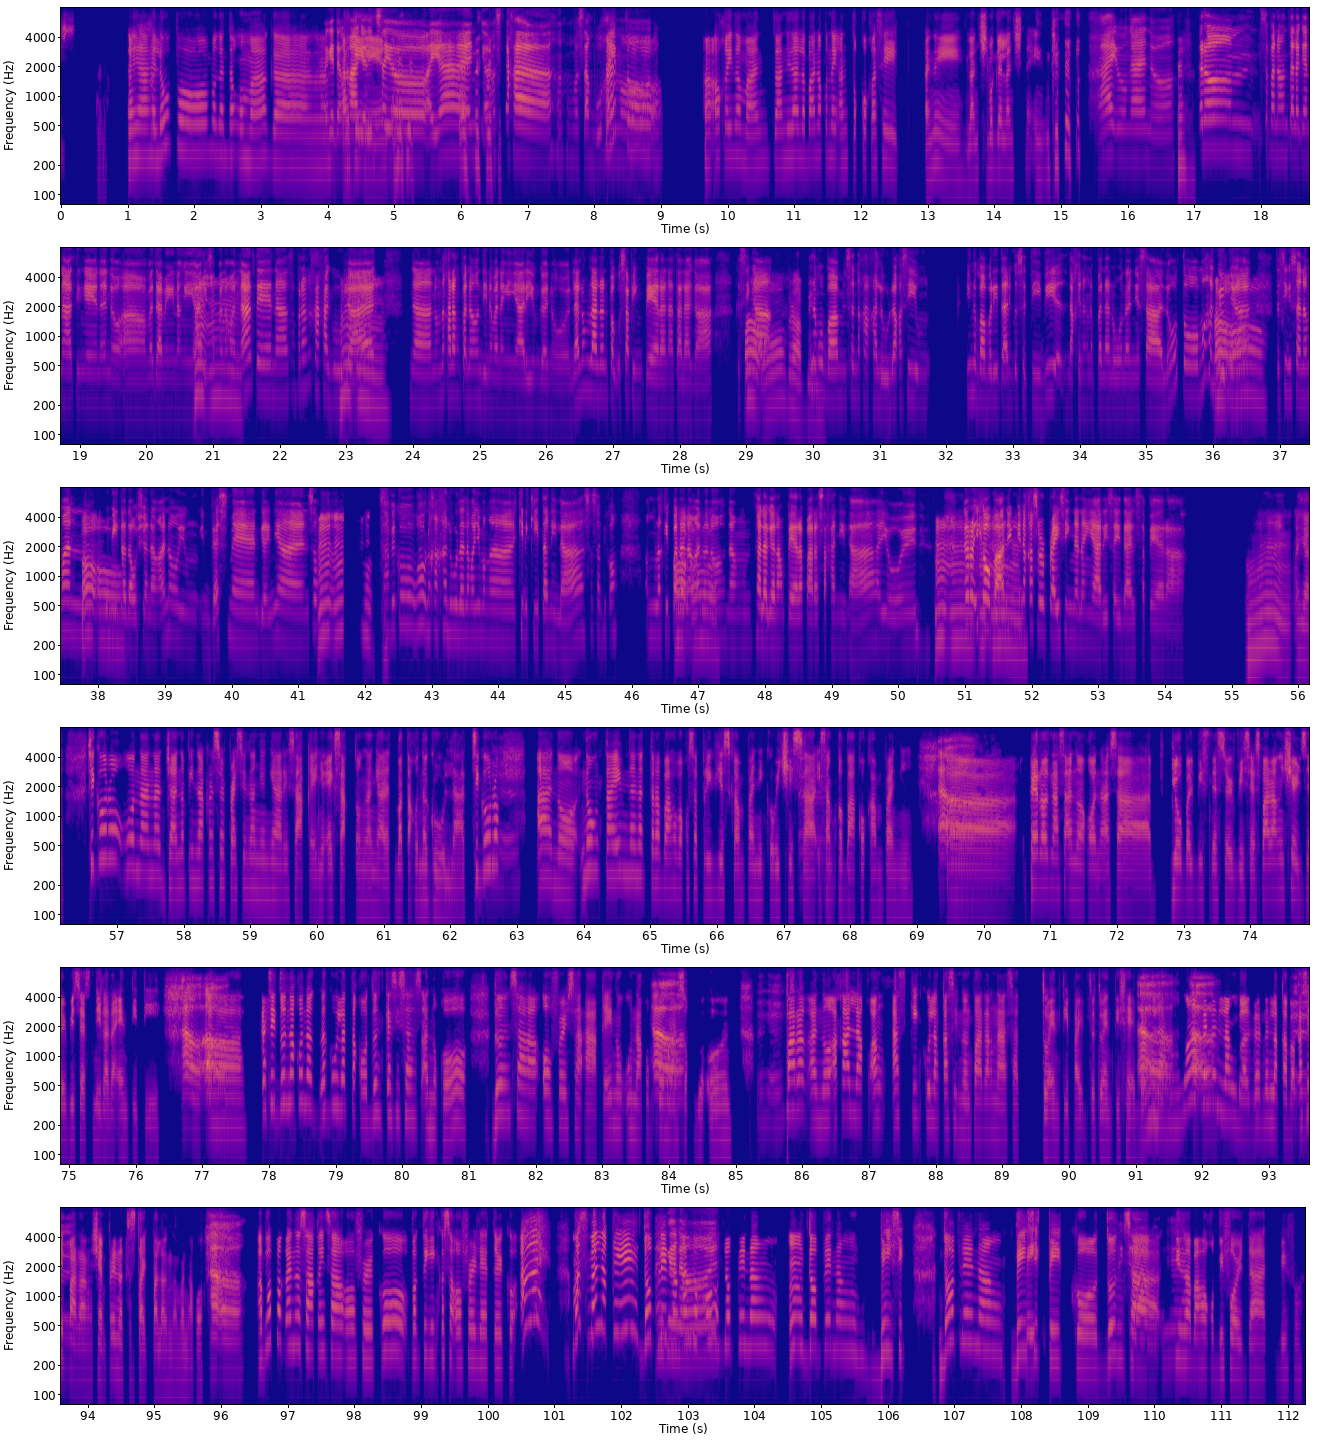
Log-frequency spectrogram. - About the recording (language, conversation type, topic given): Filipino, unstructured, Ano ang pinakanakakagulat na nangyari sa’yo dahil sa pera?
- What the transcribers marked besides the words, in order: laugh; chuckle; laugh; chuckle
